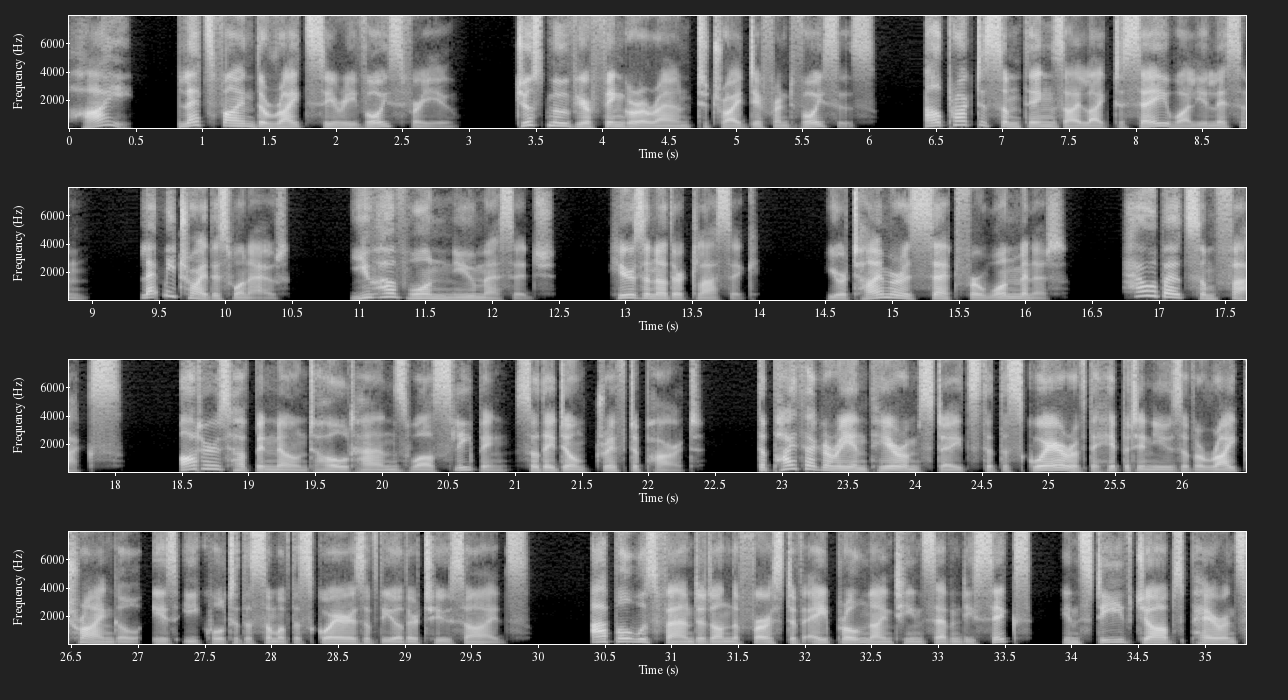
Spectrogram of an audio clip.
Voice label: en-IE; iOS 26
